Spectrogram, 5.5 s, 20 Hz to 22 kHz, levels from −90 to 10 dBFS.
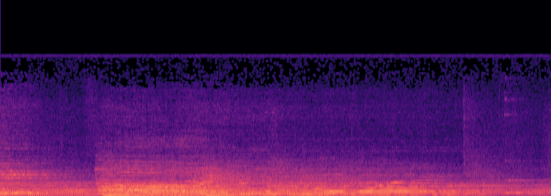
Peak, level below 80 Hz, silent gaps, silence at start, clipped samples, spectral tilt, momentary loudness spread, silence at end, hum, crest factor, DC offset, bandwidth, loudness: -4 dBFS; -66 dBFS; none; 0 s; under 0.1%; -5.5 dB/octave; 12 LU; 0 s; none; 14 dB; under 0.1%; 16 kHz; -19 LUFS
